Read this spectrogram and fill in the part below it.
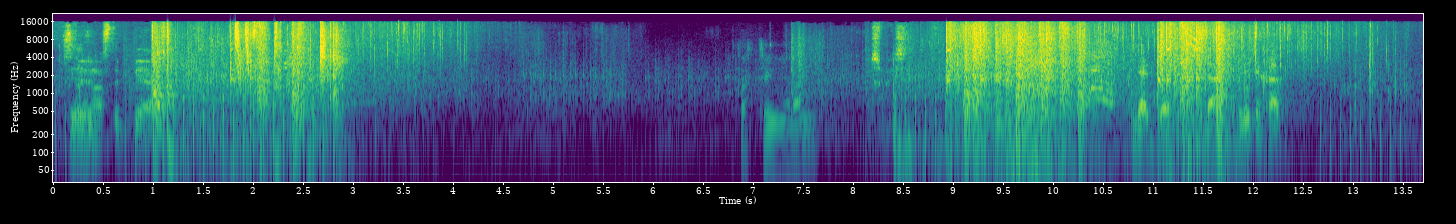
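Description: Loud explosions boom nearby and rumble.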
